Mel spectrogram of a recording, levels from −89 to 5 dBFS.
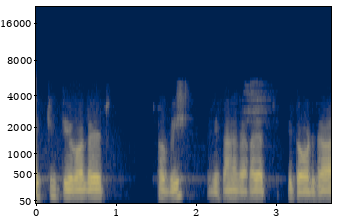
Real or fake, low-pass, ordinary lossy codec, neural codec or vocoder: fake; 5.4 kHz; none; vocoder, 22.05 kHz, 80 mel bands, Vocos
